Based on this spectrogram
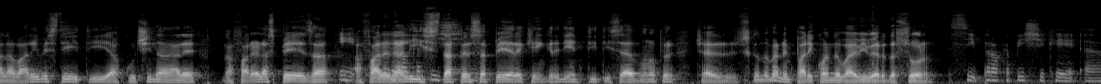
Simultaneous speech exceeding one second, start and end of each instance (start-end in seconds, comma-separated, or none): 3.4-4.8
